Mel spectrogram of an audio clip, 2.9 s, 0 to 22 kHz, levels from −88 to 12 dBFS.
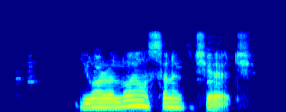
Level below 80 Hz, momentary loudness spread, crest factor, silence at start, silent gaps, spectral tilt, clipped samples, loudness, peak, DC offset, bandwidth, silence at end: -66 dBFS; 14 LU; 16 dB; 0.8 s; none; -6.5 dB/octave; under 0.1%; -31 LUFS; -16 dBFS; under 0.1%; 8 kHz; 0.4 s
